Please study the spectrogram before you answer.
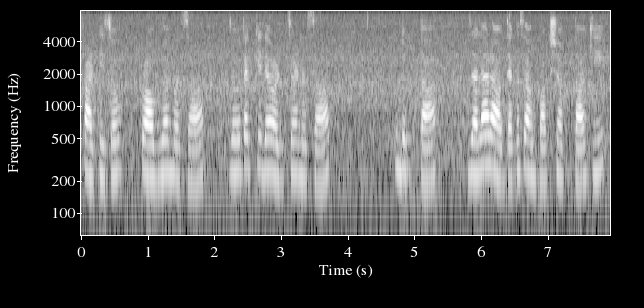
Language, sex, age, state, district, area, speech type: Goan Konkani, female, 18-30, Goa, Sanguem, rural, spontaneous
